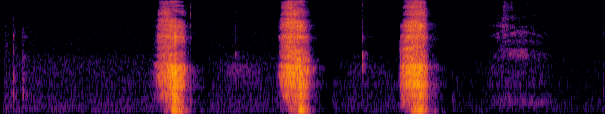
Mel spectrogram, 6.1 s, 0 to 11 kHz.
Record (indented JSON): {
  "exhalation_length": "6.1 s",
  "exhalation_amplitude": 27111,
  "exhalation_signal_mean_std_ratio": 0.27,
  "survey_phase": "beta (2021-08-13 to 2022-03-07)",
  "age": "18-44",
  "gender": "Male",
  "wearing_mask": "No",
  "symptom_none": true,
  "symptom_onset": "12 days",
  "smoker_status": "Never smoked",
  "respiratory_condition_asthma": false,
  "respiratory_condition_other": true,
  "recruitment_source": "REACT",
  "submission_delay": "1 day",
  "covid_test_result": "Negative",
  "covid_test_method": "RT-qPCR"
}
